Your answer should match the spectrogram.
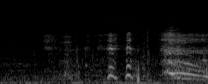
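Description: Quiet pause with a few faint, brief snatches of voices about a second in and a faint falling vocal sound near the end.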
